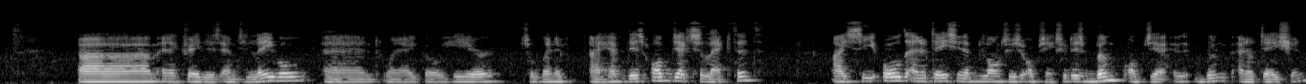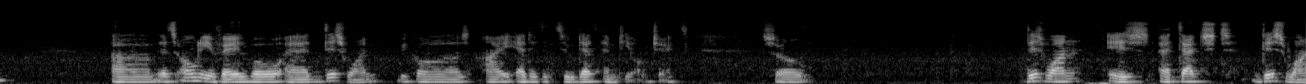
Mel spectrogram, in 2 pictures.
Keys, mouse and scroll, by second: 0.2 shift+middle drag, 0.5-1.3 middle drag, 1.4-1.8 shift+middle drag, 1.9-3.2 scroll down 3, 3.5-4.5 scroll down 4, 14.1 click, 15.3 click, 21.1 click, 24.4-24.9 middle drag.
